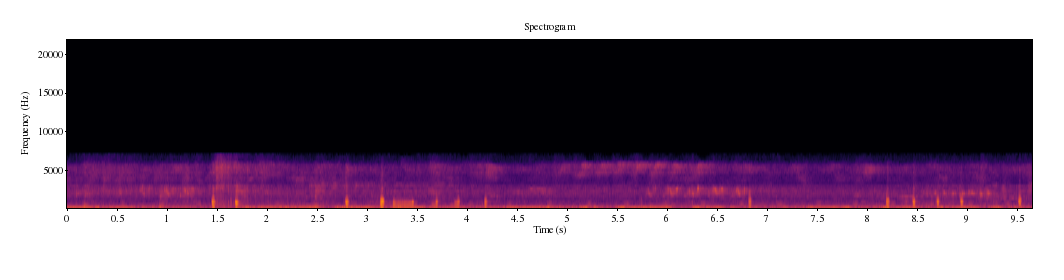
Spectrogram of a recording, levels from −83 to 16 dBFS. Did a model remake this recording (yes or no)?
yes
